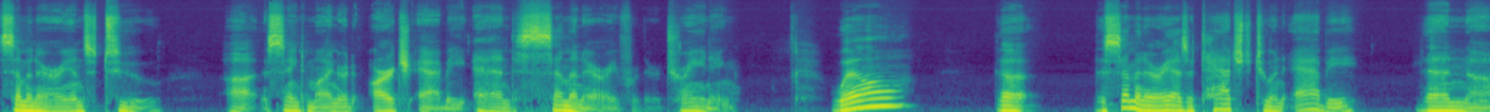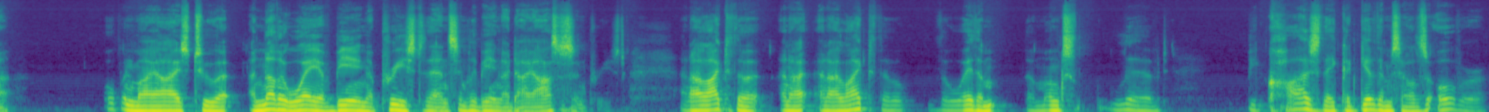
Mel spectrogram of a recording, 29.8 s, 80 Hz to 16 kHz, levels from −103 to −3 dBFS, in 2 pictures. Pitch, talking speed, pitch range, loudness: 115 Hz, 125 wpm, 110-130 Hz, -17 LUFS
